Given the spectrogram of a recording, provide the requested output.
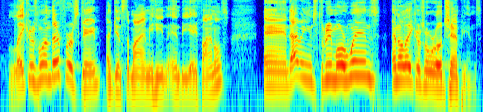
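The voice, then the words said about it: Excited, hyped-up voice. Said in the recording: “I know you hear it in my voice. I'm hype. I'm hype as hell.”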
